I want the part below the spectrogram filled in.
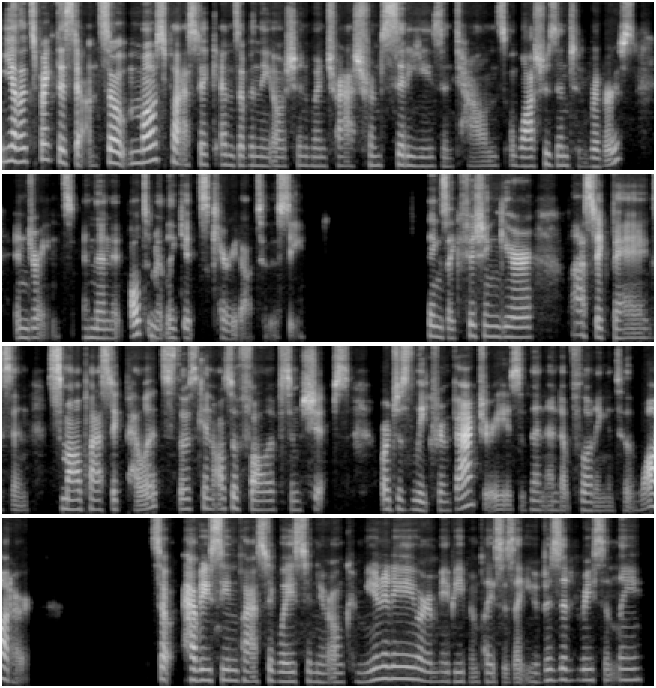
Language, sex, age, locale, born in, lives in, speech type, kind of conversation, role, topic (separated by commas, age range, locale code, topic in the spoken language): English, female, 30-34, en-US, United States, United States, read, expert-assistant, expert, How does plastic waste impact marine life?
